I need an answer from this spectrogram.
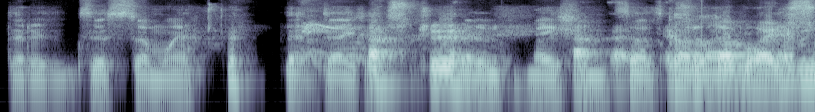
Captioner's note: chuckling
